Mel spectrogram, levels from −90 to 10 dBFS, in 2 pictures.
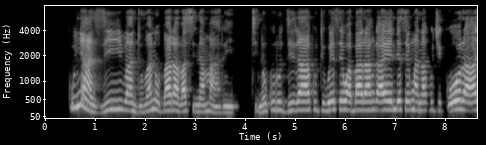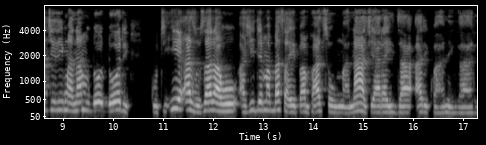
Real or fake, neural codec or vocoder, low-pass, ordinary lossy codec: real; none; 7.2 kHz; Opus, 32 kbps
